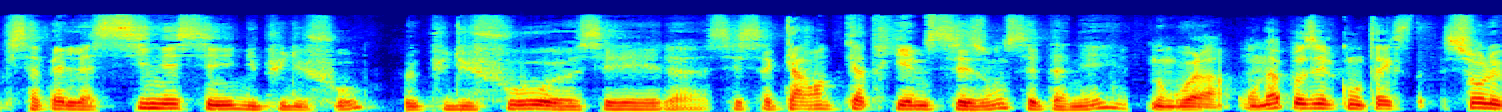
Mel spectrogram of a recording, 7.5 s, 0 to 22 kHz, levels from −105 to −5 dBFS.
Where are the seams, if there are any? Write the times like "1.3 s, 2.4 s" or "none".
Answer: 2.0 s, 5.6 s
